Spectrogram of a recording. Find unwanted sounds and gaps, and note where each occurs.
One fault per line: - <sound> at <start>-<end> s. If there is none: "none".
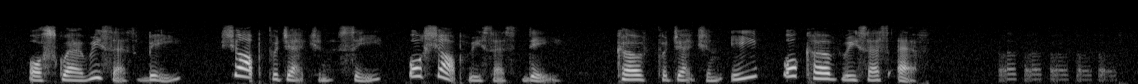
- laugh at 10.0-11.2 s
